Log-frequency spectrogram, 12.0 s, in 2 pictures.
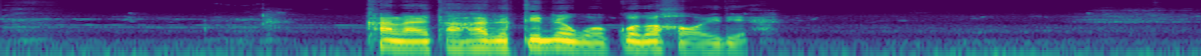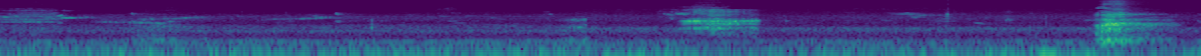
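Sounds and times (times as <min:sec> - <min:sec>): bird chirps: 0:00.0 - 0:11.8.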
